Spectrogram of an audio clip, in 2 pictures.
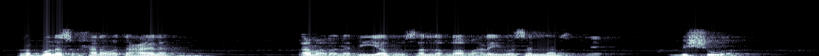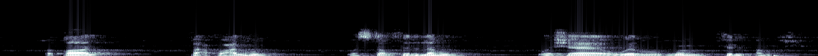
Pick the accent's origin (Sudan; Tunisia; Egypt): Egypt; احنا بنقول يعني عندنا في مصر مثل زائد يقول احنا بنختار احسن الوحشين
